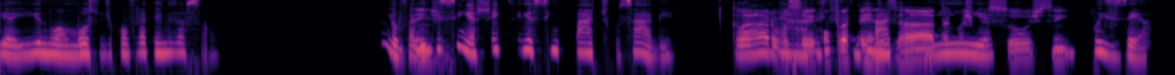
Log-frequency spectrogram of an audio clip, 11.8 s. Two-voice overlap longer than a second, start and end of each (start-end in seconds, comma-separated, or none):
7.8-9.9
